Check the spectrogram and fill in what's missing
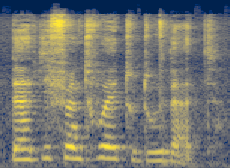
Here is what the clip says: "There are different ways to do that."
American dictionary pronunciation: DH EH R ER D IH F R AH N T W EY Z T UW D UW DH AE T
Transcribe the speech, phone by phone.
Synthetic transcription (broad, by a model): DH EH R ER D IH F R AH N T W EY T UW D UW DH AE T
